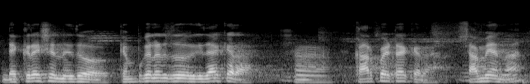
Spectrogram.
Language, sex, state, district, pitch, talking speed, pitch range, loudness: Kannada, male, Karnataka, Raichur, 135 Hz, 100 wpm, 110-150 Hz, -16 LUFS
